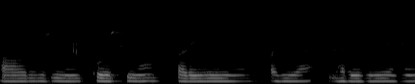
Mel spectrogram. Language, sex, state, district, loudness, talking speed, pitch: Hindi, female, Bihar, Bhagalpur, -47 LUFS, 145 wpm, 145 Hz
